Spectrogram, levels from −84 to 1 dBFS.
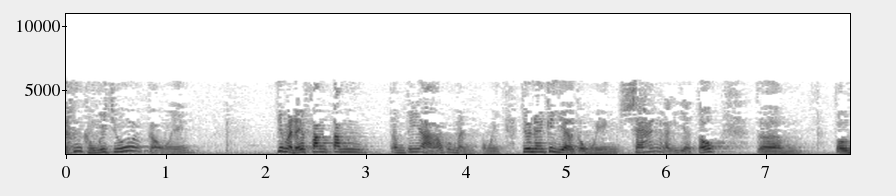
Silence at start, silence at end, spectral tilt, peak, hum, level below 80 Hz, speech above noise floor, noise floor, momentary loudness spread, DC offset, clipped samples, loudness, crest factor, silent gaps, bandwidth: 0 s; 0 s; -8 dB/octave; -4 dBFS; none; -52 dBFS; 24 dB; -49 dBFS; 14 LU; under 0.1%; under 0.1%; -25 LUFS; 22 dB; none; 6 kHz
